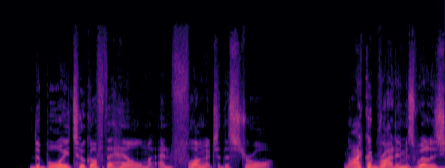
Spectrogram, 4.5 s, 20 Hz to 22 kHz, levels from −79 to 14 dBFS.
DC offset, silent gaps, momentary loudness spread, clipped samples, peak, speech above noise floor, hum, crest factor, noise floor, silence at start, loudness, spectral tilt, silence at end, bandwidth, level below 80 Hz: under 0.1%; none; 10 LU; under 0.1%; -6 dBFS; 54 dB; none; 22 dB; -82 dBFS; 0.3 s; -28 LUFS; -5 dB/octave; 0 s; 19 kHz; -60 dBFS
